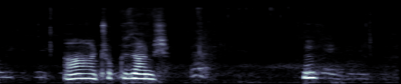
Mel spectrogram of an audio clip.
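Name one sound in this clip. Cherry stems snap softly as a hand picks fruit from a branch.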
